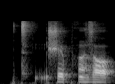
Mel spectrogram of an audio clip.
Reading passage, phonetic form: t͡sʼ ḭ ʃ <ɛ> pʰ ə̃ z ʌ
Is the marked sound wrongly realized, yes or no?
yes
